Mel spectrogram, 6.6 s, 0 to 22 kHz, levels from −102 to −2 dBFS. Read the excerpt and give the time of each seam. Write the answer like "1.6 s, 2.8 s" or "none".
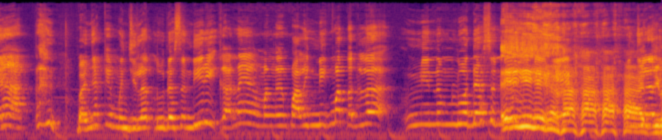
none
